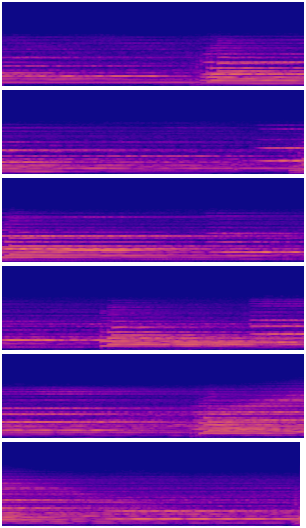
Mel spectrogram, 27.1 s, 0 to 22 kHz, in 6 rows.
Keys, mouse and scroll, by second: 12.8 ctrl+c, 13.4 ctrl+r.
